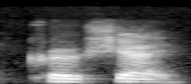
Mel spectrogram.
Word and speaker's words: Crochet: crochet how do you say his name crochet crochet yeah well apparently the white socks are re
